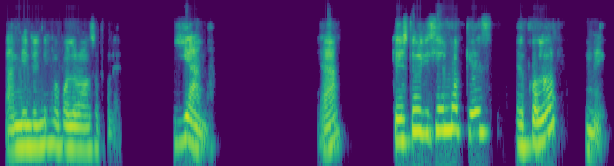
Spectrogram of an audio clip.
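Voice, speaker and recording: A man's voice: a little high, a little slow, pauses often, mellow, highs cut off. A man with a Peruvian Spanish accent teaching a Quechua lesson over a screen recording, patient and repeating each word, often checking in with "¿ya?". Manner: patient, repeats words and asks "¿ya?".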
